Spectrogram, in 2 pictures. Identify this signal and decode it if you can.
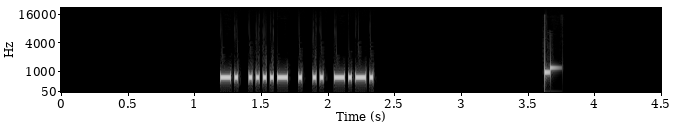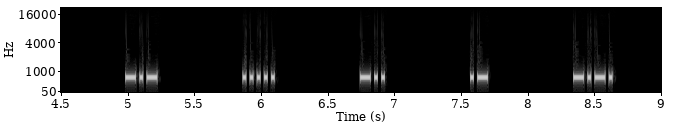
Morse code, heard as a keyed tone, about 44 wpm, spaced as for 19 wpm, 700 Hz. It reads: N4EIC K5DAC
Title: USA Call Signs - 5 Characters - 8x Character Spacing - 45wpm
